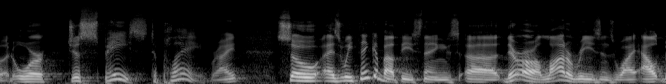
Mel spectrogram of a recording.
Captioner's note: none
